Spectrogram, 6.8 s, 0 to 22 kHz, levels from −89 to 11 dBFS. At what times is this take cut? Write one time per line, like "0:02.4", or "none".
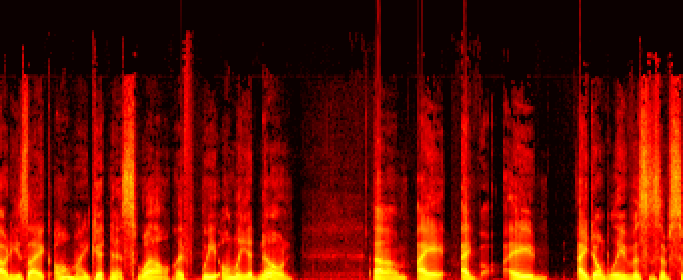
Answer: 0:04.5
